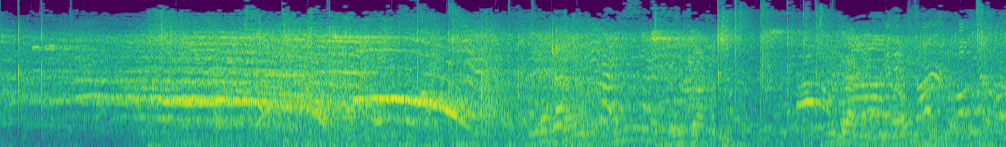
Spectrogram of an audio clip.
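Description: A crowd of girls cheers and shouts loudly in an echoing gym.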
